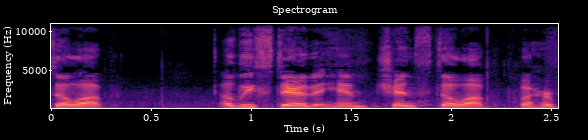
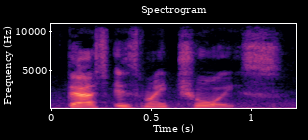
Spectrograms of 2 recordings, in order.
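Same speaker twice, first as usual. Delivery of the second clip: slow defiance; slower than usual. Acted. Elise answers defiantly.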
